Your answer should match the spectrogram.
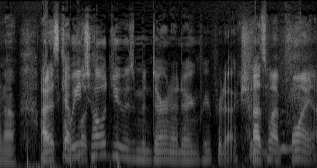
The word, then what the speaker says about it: Moderna: last three years because it's pronounced moderna no because no because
